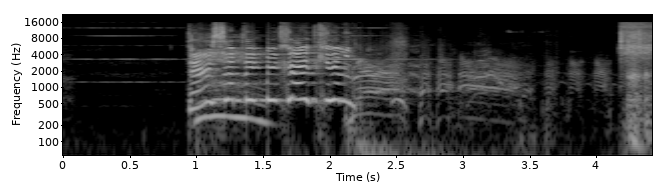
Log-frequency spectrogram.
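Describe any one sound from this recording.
A second young woman reacts with an exclamation into a nearby microphone.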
